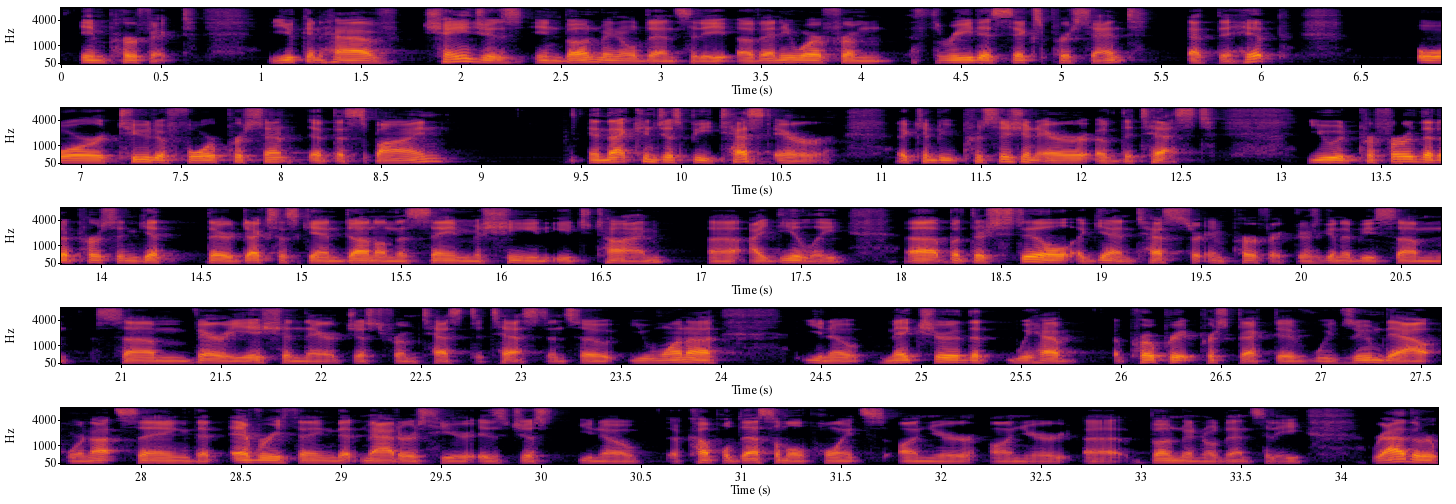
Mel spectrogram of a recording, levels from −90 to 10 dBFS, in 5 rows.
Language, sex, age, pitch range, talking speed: English, male, 30-49, 85-105 Hz, 215 wpm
